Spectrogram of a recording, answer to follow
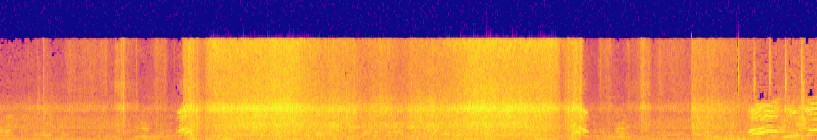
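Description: A person plunging into the water of a deep open well: a sudden splash about two seconds in, followed by several seconds of churning water that cuts off about seven seconds in.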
